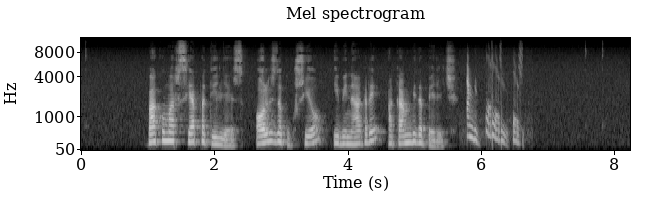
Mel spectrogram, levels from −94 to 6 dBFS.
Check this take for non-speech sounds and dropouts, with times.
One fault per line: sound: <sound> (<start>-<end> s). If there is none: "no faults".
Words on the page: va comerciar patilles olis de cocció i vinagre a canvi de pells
sound: chirp (5.8-6.7 s)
